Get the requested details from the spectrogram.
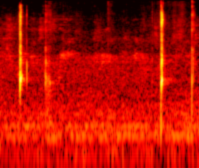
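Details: Two sharp, short hiccups about two seconds apart over a quiet background; infant hiccups.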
